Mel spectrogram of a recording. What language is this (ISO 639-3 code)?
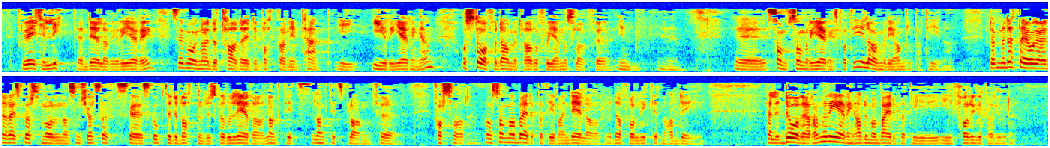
nor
